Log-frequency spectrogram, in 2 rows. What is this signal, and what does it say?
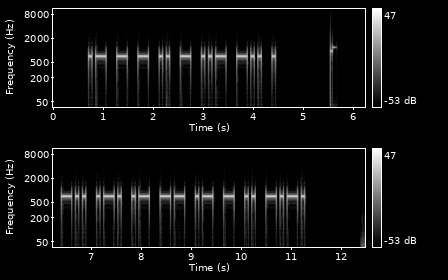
Morse code, heard as a keyed tone, about 17 wpm, 700 Hz. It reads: ATTITUDE DRAMATIC
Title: Sentences from Top 1300 Words - New Word Drill Alt - 17wpm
